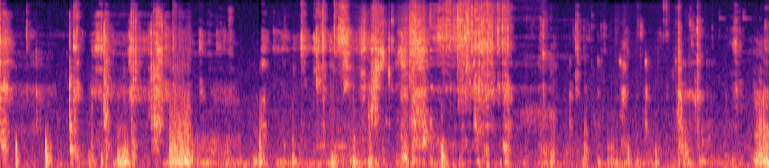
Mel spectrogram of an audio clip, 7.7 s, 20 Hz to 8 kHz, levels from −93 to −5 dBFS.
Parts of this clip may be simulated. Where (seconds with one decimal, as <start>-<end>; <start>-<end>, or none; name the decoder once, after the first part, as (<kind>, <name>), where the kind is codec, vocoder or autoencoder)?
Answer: 3.4-4.3 (codec, DAC); 6.1-6.8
